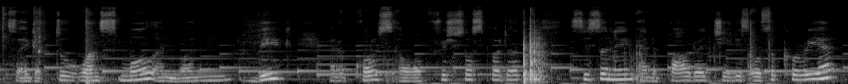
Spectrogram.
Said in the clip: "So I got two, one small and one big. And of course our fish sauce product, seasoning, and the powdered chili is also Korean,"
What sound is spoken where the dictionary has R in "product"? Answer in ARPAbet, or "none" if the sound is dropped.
none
